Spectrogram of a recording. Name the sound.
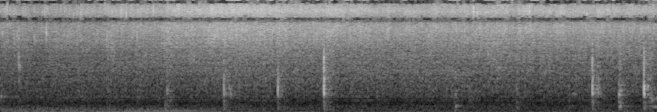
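stirring small fish frying with coconut paste in a pan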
